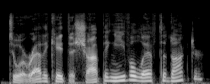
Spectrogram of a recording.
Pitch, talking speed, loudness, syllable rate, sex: 140 Hz, 230 wpm, -17 LUFS, 8.3 syllables/s, male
